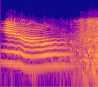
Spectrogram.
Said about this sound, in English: Meow. There you are.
